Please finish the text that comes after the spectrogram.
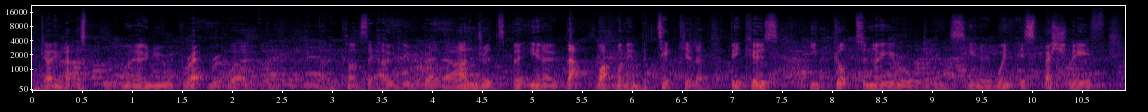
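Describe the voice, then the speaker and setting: A man working as a children's presenter and director, chatting casually in an interview with an enthusiastic, rambling, self-deprecating manner. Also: fairly low pitch.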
